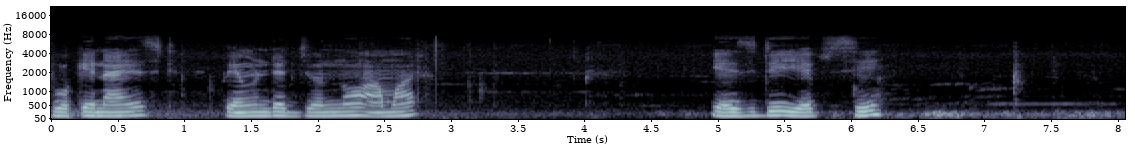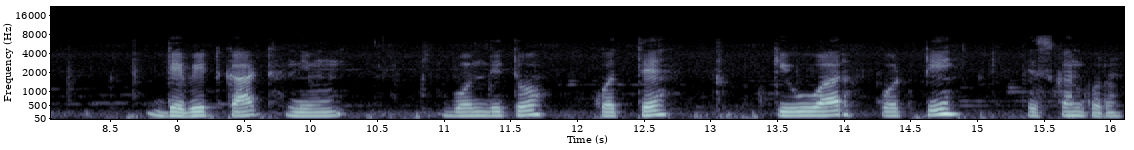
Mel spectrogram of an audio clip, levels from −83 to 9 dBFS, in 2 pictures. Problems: constant background noise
